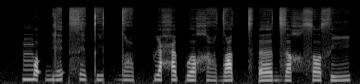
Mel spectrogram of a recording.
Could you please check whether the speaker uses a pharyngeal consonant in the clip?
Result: yes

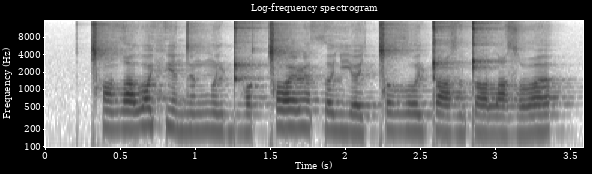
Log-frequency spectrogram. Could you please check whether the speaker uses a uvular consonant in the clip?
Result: no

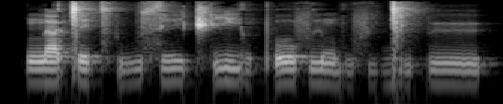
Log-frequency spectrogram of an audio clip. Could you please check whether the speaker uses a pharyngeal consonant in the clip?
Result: no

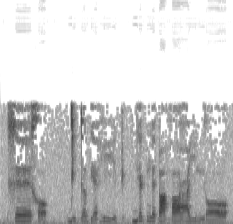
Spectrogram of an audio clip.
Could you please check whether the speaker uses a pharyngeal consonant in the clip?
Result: yes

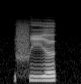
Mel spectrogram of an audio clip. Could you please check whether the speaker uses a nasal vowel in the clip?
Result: no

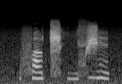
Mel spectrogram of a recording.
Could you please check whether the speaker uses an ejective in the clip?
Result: no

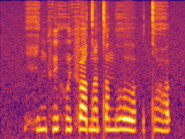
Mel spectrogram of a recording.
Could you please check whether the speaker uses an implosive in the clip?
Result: no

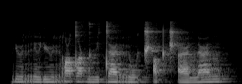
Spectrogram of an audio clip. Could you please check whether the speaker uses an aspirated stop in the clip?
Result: no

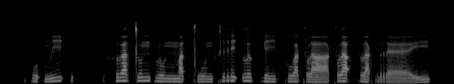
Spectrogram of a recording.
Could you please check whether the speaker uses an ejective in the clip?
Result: no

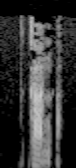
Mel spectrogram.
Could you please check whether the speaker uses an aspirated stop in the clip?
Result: no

